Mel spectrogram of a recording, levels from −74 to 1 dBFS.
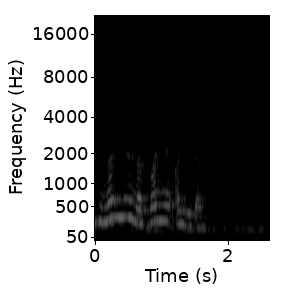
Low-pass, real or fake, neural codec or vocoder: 3.6 kHz; real; none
